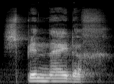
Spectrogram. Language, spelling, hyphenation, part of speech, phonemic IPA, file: Dutch, spinnijdig, spin‧nij‧dig, adjective, /ˌspɪ(n)ˈnɛi̯.dəx/, Nl-spinnijdig.ogg
- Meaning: angry, livid, furious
